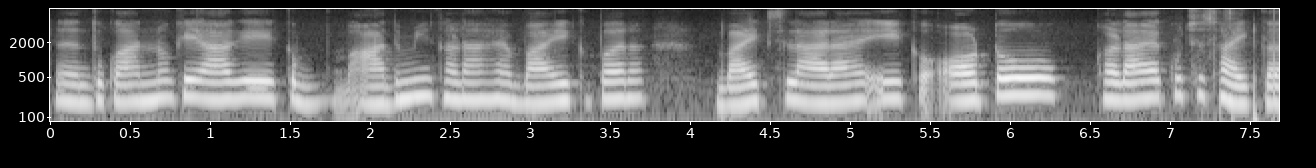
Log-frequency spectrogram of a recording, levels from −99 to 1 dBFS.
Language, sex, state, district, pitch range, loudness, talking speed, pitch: Hindi, female, Haryana, Rohtak, 185-215 Hz, -16 LUFS, 155 wpm, 200 Hz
